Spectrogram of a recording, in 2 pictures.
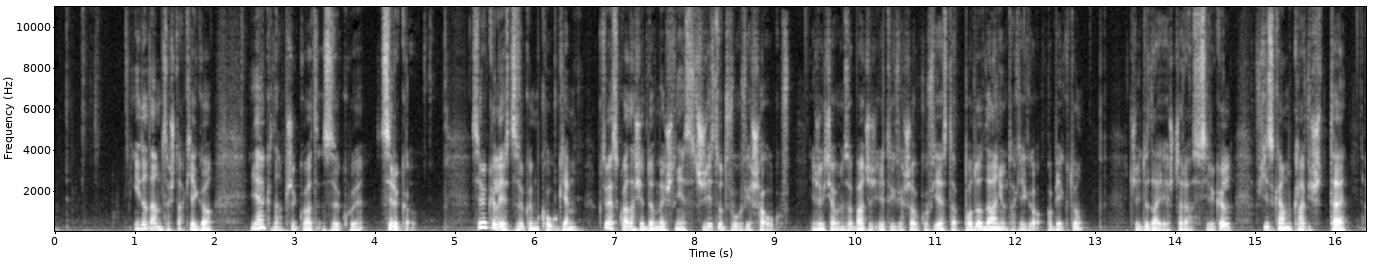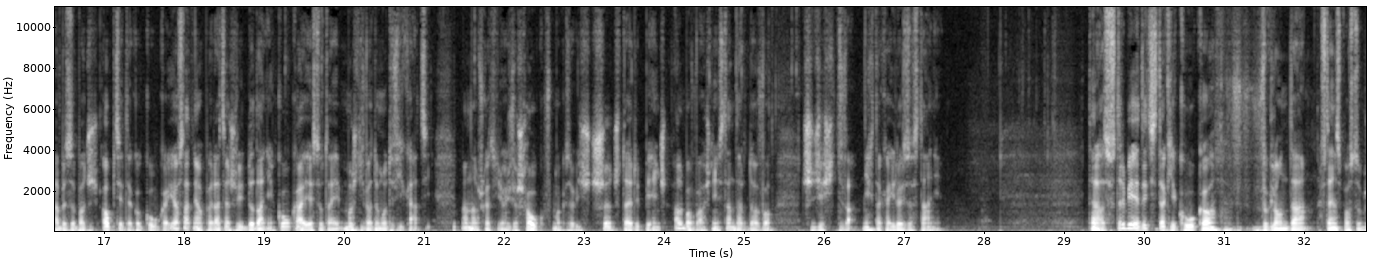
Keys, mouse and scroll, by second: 0.4 shift+a, 5.7-8.6 middle drag, 7.3 Tab, 10.6 Tab, 11.0 x, 11.6 shift+a, 16.1 t, 19.2-21.2 drag, 21.6-23.4 drag, 24.9-26.9 drag, 28.8 Tab, 30.9-32.7 middle drag.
